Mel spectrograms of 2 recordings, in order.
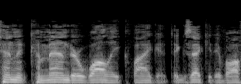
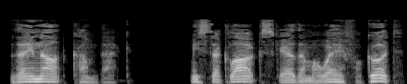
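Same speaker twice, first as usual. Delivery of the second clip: put-on accented English; 3 dB louder than usual. Carol's broken English.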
